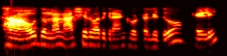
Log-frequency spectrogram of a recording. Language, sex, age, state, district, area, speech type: Kannada, male, 18-30, Karnataka, Mysore, urban, conversation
